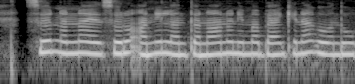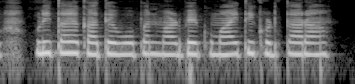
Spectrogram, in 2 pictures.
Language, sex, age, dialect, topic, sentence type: Kannada, female, 18-24, Central, banking, question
